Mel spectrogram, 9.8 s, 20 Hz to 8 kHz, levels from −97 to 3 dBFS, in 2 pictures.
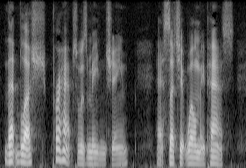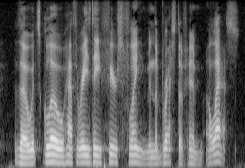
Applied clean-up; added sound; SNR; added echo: none; none; none; none.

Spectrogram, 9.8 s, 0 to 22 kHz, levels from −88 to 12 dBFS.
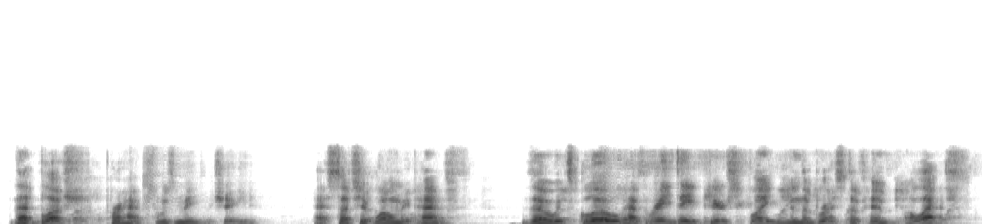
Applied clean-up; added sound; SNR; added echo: neural mask model DeepFilterNet 3.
